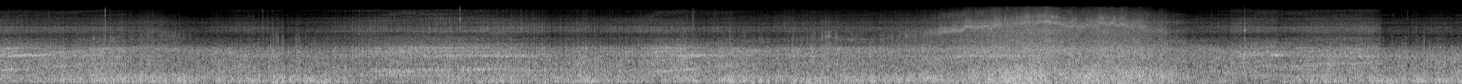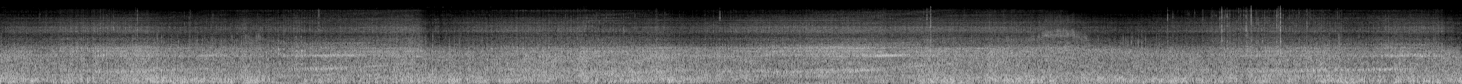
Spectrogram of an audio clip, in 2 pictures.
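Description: Onboard sound of a 1/10-scale 4x4 RC short-course truck driving on asphalt: a steady rush of tyre and wind noise with the drivetrain's whine rising and falling as the throttle changes. The whine swells loudest and highest about ten seconds in.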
